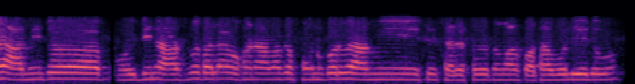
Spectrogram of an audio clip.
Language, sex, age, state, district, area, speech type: Bengali, male, 18-30, West Bengal, Paschim Medinipur, rural, conversation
